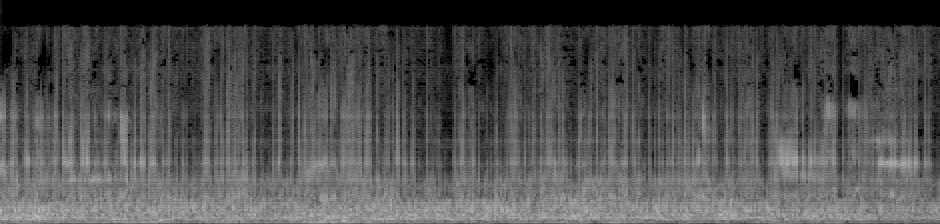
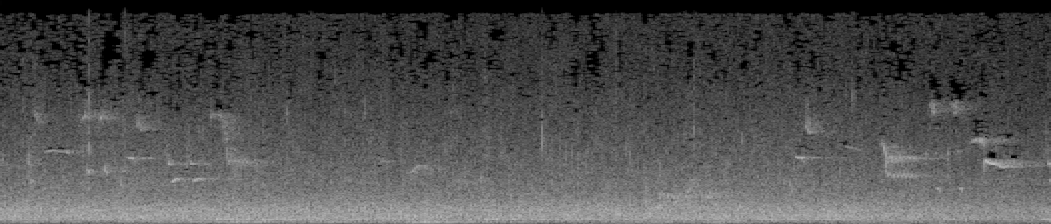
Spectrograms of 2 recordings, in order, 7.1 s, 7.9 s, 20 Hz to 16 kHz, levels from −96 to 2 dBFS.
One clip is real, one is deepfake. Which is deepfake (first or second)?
first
